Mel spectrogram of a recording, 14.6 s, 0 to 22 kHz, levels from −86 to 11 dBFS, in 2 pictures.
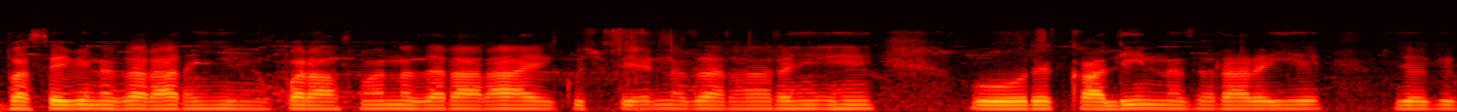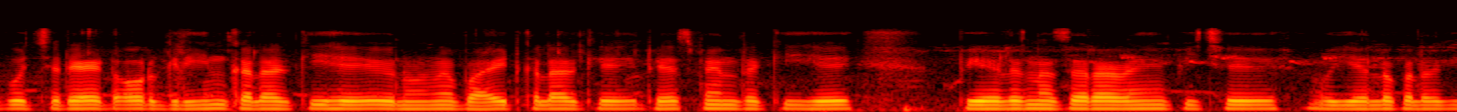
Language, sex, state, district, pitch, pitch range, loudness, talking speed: Hindi, male, Uttar Pradesh, Budaun, 135 Hz, 130-135 Hz, -30 LUFS, 220 wpm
